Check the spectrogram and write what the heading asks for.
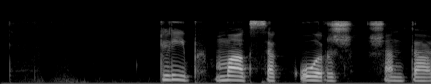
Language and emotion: Russian, neutral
